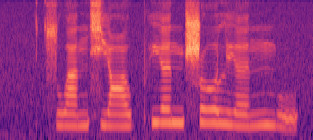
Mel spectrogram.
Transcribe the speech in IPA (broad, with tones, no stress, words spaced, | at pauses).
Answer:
t͡swa˨˦nɕjɑ˨˦ʊ̯ pʰjɛ˦nʂɤ˦ljɛ˨˦n mṵ˨˩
